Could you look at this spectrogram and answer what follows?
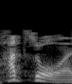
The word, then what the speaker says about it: Hazor: And tonight I'd like to deal with this city of Hazor, or Hazor, as the Jews call it and pronounce it.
